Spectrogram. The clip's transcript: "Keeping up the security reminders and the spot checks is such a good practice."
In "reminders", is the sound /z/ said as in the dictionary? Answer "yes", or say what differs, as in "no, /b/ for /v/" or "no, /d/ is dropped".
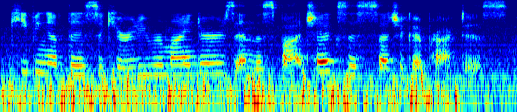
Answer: yes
